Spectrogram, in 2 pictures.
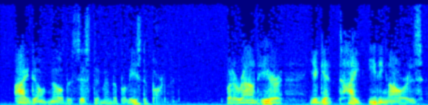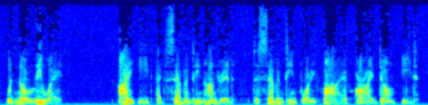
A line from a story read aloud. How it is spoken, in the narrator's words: He said coolly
